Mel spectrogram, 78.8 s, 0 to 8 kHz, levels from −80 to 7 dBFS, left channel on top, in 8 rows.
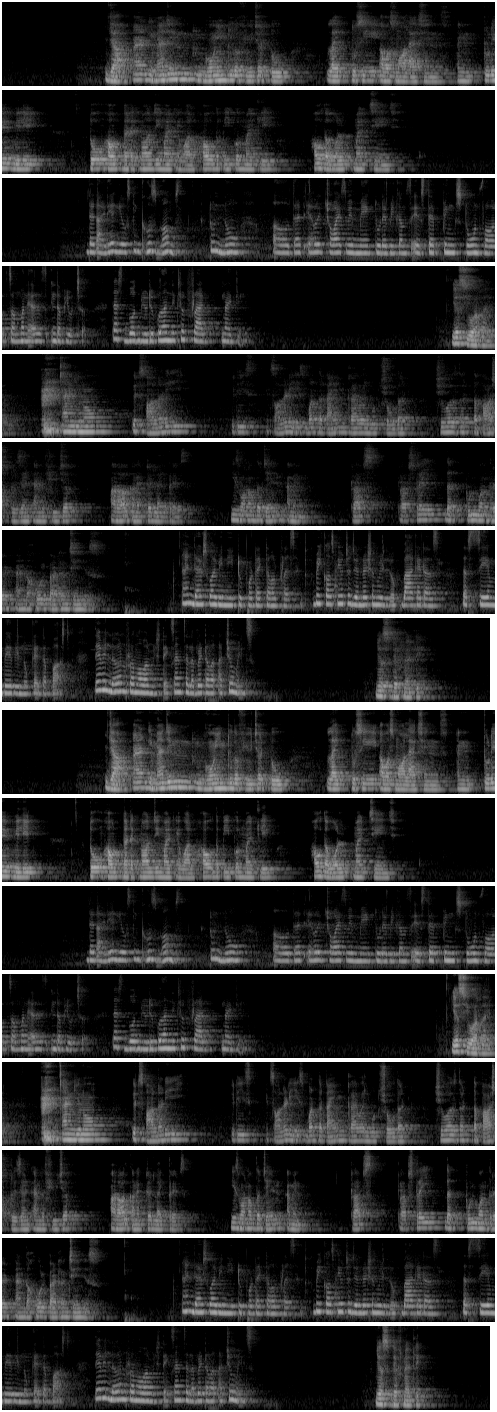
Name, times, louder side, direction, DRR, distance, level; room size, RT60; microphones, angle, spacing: voice 1, 2.0-5.6 6.5-10.4 11.6-15.2 16.0-17.7 38.6-39.4 40.2-41.3 42.0-43.0 44.0-44.4 44.8-47.5 48.1-50.7 51.5-52.8 53.9-55.3 56.3-56.7 57.2-57.9 58.1-58.3 58.6-61.1 76.5-77.3, right 2 dB, 60° right, 6 dB, 0.6 m, -33 dB
voice 2, 21.4-23.3 23.9-24.8 25.1-31.2 31.8-33.7 34.0-34.5 62.7-65.1 65.4-70.3 70.5-74.0, left 1 dB, 20° left, 9 dB, 0.3 m, -33 dB
7.8 x 3.1 x 6.0 m, 1.3 s
head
